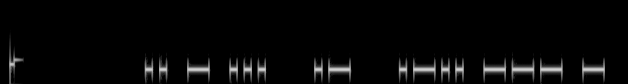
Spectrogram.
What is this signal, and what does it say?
Morse code, heard as a keyed tone, about 17 wpm, 700 Hz. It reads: ITS A LOT
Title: Sentences from Top 1000 Words - Review Part 3 - 17wpm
